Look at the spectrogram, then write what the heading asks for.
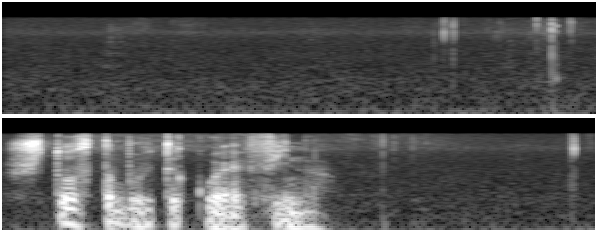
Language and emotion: Russian, neutral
